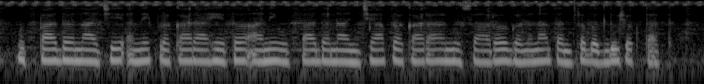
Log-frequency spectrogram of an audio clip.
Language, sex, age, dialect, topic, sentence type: Marathi, female, 31-35, Varhadi, banking, statement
